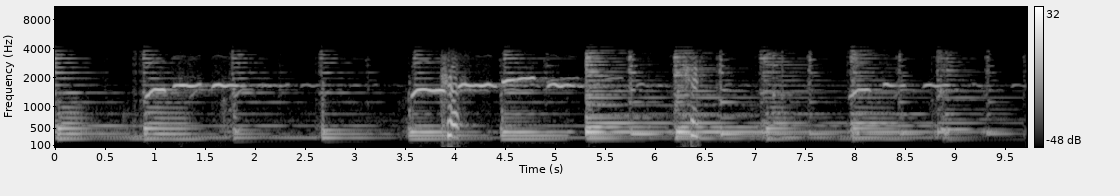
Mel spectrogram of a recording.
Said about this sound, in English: A little whistling at the end for Smoop.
